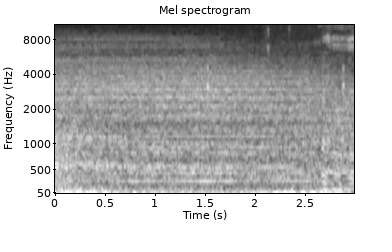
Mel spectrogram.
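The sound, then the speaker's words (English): A steady, heavy rumble of a train rolling along rails, loud, with a continuous low roar and faint tonal hum throughout; no voices. “Listen to those sound effects.”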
